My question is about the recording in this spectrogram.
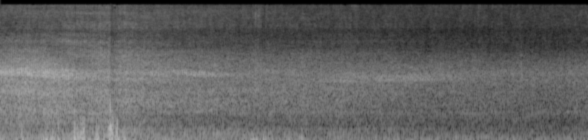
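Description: Street traffic: a vehicle passing by and fading away, with wind buffeting the microphone for the first second and a half.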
